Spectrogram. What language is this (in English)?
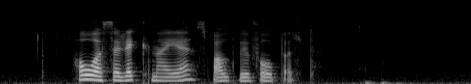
Faroese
